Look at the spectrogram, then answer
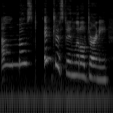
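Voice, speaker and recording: Eccentric, excitable gentleman for a children's tale, acted by a woman: animated, bright, reassuring, grandly emphatic. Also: on the high side, normal speed. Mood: breezily soothing. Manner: emphatic, theatrical repetition.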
